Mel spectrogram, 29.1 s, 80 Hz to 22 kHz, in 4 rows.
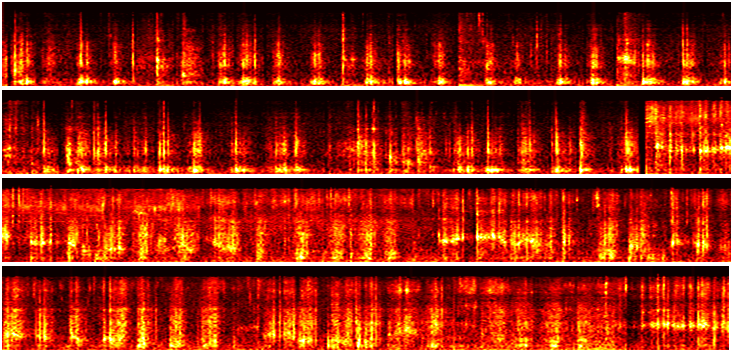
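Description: Clay being bitten and chewed close to the microphone, a dense run of crisp crunches. About 14 s in it changes to brighter, harsher crunching of grey clay pieces with more hiss.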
